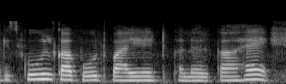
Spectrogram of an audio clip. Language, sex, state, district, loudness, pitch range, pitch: Hindi, female, Jharkhand, Deoghar, -17 LUFS, 185-215 Hz, 195 Hz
